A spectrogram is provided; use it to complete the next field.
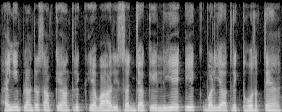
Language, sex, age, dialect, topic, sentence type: Hindi, male, 25-30, Awadhi Bundeli, agriculture, statement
